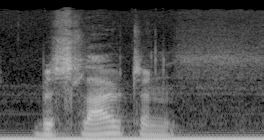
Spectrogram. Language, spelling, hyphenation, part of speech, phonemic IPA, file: Dutch, besluiten, be‧slui‧ten, verb / noun, /bəˈslœy̯tə(n)/, Nl-besluiten.ogg
- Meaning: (verb) to decide, to make a decision; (noun) plural of besluit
